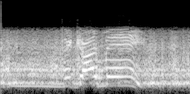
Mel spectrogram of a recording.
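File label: aircraft destroyed mood high, speech English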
